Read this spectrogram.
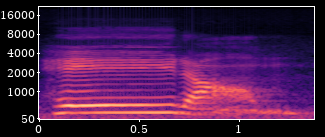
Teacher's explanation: ये जो हे को हमने बोला है लंबा खींच के, तिगुना समय लगाया है उच्चारण में, और यहाँ पे जो संकेत हमने बनाए हैं ये संकेत चिन्ह ही क्या कहलाते हैं, प्लूत स्वर कहलाते हैं।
